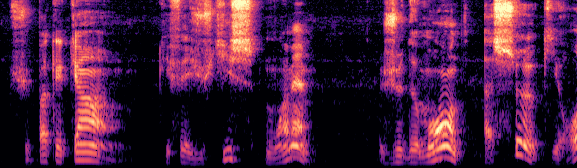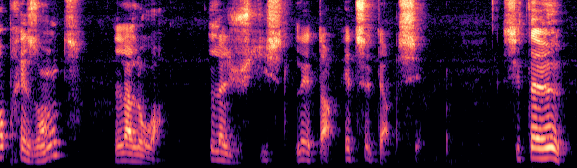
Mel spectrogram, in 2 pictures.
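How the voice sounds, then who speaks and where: A man whose first language is Arabic, telling a personal story casually in a halting, repetitive and emphatic way. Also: mid-range voice, big pitch swings. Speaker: storyteller recounting a personal anecdote to friends.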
